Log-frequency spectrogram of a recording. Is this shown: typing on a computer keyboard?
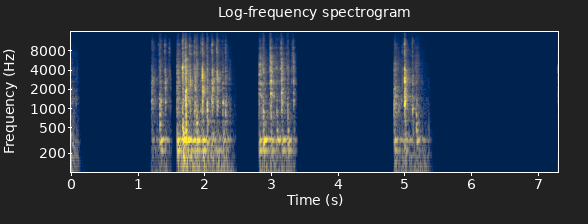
yes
